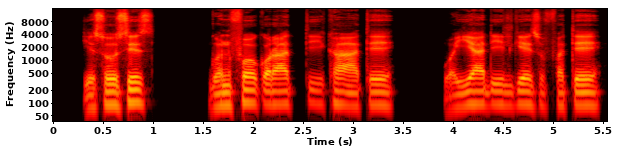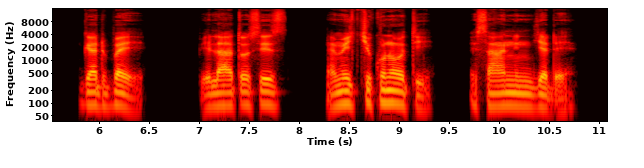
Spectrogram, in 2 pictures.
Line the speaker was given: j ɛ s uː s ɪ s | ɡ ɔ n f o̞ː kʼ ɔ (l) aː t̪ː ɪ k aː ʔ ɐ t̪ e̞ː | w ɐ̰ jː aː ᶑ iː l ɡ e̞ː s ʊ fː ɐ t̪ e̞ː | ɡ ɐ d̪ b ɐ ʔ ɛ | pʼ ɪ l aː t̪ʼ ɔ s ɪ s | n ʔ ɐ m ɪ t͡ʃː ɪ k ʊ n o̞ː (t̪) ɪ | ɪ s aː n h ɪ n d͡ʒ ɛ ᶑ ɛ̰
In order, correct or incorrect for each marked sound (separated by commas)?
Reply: incorrect, correct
